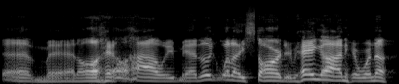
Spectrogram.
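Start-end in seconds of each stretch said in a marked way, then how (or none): none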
